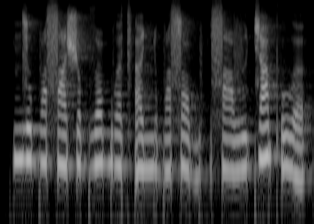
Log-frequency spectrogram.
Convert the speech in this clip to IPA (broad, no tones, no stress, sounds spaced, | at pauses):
n z u b ɤ sˤ a ʃ o b ðˤ u b ɤ ɐ̯ t͡sʼ a ɲ ɒ b ɛ sˤ o b | sˤ a ɐ̯ v ʉ c a pʼ u ɐ̯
